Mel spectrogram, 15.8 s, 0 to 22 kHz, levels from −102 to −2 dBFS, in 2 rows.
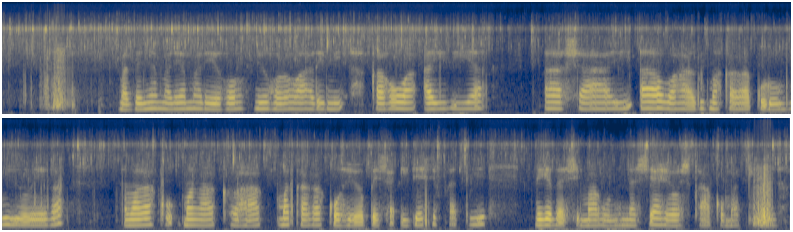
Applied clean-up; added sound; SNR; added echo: neural mask model RNNoise.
